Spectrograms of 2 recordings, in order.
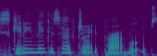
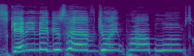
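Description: First: It is said at a calmer volume. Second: It is yelled loudly.

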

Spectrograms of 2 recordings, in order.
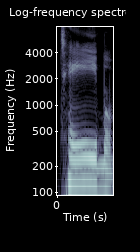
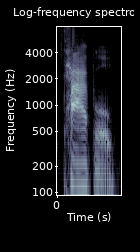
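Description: First: The first vowel glides as a diphthong. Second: The first vowel is a plain, unglided vowel. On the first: "to learn to speak table probably" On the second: "we don't have the A in Mandarin, so we have A. So we are more like to say table"

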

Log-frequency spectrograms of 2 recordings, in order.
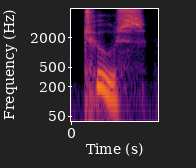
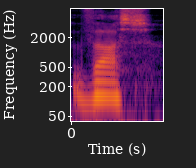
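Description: First: The word begins with a hard t sound. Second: The word begins with a th sound. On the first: "It's also not a hard, really hard T" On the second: "So it's not thus"

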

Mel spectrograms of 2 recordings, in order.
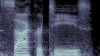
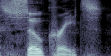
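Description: First: The name is said Sock-ra-tees, three syllables. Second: The name is said like So-crates, two syllables. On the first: This is the usual pronunciation. The speaker calls it right. "not Socrates" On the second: This imitates a coworker's mispronunciation. The speaker calls it wrong. "He said Socrates"

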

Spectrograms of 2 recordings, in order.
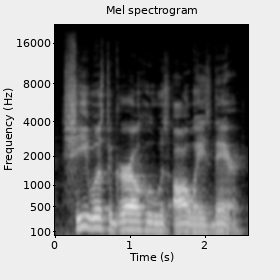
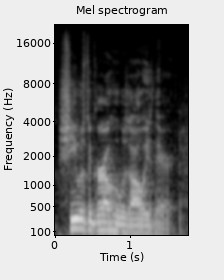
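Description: First: It is read at a normal pace. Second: It is read a little faster.

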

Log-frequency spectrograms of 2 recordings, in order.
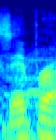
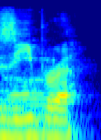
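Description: First: The word is said the Australian way. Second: The word is said the American way. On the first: "They say zebra" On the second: "They don't say zebra"

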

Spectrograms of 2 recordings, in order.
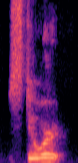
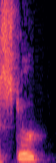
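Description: First: The name sounds like Stuart, with an extra vowel. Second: The name sounds like Sturt, without an extra vowel. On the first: This is the official way the name is pronounced. "it's pronounced like Stuart, like if there were an A" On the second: This is a simpler way used when ordering food. "I literally just say Sturt"

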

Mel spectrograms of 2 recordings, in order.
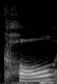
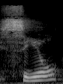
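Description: First: The word begins with a K sound. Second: The word begins with an S sound. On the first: The speaker calls it wrong. "most people pronounce it coal as short for C-O-E-L in the game, but they're wrong" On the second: The speaker calls it right. "If they really want to say it correctly, it'd be seal"

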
